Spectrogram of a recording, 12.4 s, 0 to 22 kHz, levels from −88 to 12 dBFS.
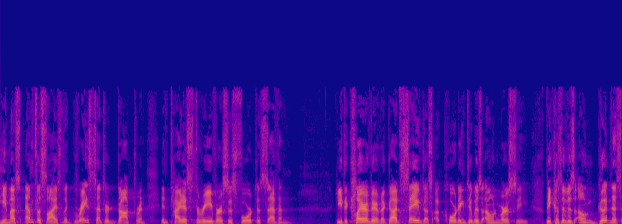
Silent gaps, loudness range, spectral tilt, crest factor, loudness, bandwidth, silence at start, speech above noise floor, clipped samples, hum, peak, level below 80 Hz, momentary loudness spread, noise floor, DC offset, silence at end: none; 4 LU; -3.5 dB/octave; 22 dB; -28 LUFS; 13.5 kHz; 0 s; 35 dB; under 0.1%; none; -8 dBFS; -72 dBFS; 13 LU; -64 dBFS; under 0.1%; 0 s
